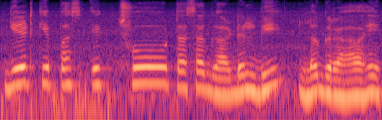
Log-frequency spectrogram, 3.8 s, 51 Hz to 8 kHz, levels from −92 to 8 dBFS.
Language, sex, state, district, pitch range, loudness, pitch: Hindi, female, Gujarat, Gandhinagar, 155-230 Hz, -14 LUFS, 195 Hz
